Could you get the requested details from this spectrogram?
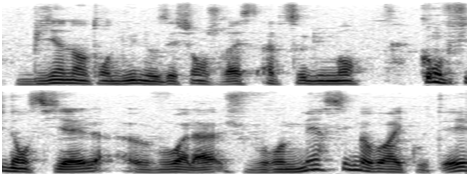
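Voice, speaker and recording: A man speaks at a moderate pace with lively intonation. His fairly low voice is somewhat breathy, with a dark, mellow tone. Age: 50s. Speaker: intuitive life coach and psychic. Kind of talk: promotional monologue. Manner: halting, many fillers.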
